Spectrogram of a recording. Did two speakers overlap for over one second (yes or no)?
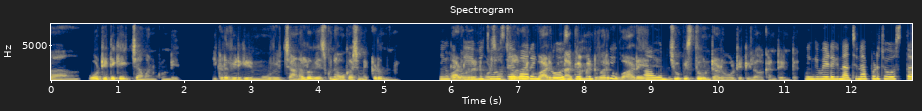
yes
